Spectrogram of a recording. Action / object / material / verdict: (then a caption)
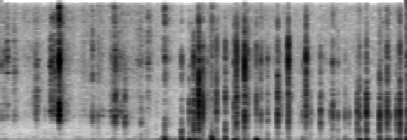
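tap / clear plastic gel-filled hand warmer pad / plastic / none. A round, clear plastic gel hand warmer pad filled with liquid is held in the hand and tapped and scratched with long nails. The quick, uneven taps give dull, low, muffled thuds with crisp clicky edges and light scratching, softer at first and louder in the middle and again near the end.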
